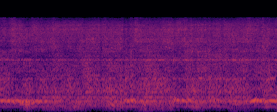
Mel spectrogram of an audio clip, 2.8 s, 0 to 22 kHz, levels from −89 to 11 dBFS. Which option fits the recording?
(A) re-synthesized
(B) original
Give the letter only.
A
